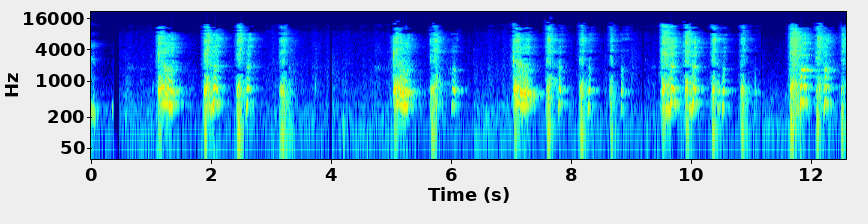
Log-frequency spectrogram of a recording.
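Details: Persistent cough that won't stop: repeated bursts of dry, harsh coughing in clusters, about a dozen coughs in twelve seconds, barely pausing.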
